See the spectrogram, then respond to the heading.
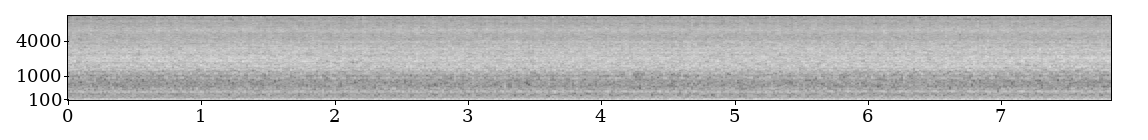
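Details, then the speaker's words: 2007 Ford F-150 4.6 2V V8 with a check-engine light for P0306 cylinder 6 misfire, the motor shaking. The idle has an uneven lope, stumbling about four times a second. "got a engine light and the code is a cylinder six misfire definitely feel the motor shaking and it's not happy at all"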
